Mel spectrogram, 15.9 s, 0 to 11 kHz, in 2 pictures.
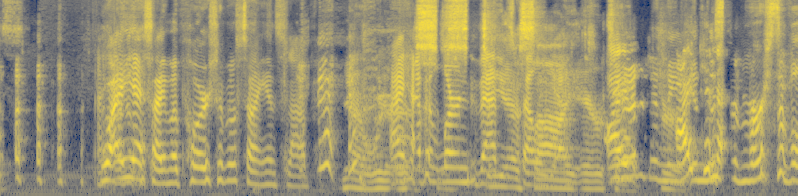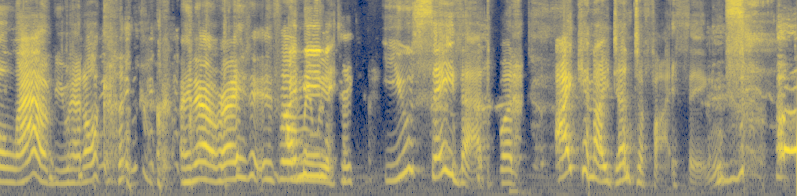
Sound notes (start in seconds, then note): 0.0 laughing; 8.6 laughing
